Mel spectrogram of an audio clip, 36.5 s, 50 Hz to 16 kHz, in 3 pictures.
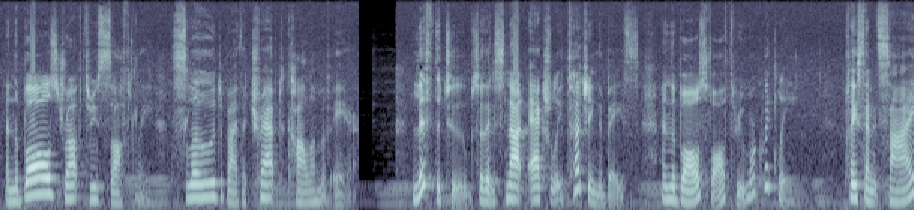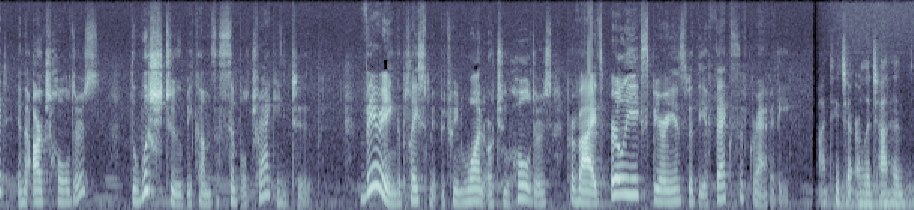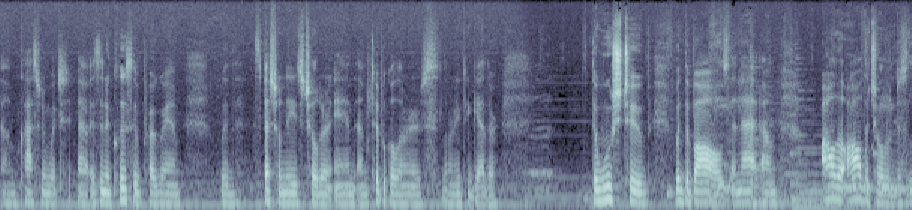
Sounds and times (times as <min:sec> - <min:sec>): Speech: 0:00.0 - 0:04.8, 0:05.5 - 0:10.6, 0:11.3 - 0:16.4, 0:17.0 - 0:31.0, 0:32.2 - 0:36.5
Music: 0:00.0 - 0:36.5.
